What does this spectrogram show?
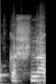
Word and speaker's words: कृष्ण: जी आप समझने का प्रयास करें जो अक्षर है जो नाम है वो है कृष्ण। सही तरीके से शुद्ध उच्चारण कृष्ण का नाम भी नहीं बोल पाते।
